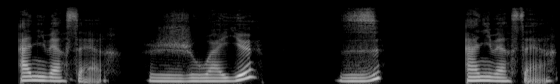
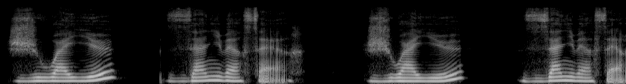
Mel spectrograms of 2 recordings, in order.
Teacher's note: You can hear that the two words are now linked as if they were one word. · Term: liaison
